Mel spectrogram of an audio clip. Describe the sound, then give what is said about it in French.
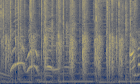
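Applause for a listener on a French radio morning show: loud, choppy clapping bursts mixed with voices and a low steady hum throughout. “Applaudissements pour Émilie.”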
